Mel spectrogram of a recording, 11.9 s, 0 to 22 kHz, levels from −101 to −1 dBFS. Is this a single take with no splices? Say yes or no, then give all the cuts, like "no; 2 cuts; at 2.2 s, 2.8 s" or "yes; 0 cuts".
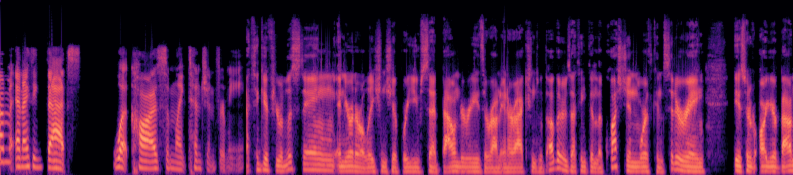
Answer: no; 1 cut; at 3.8 s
